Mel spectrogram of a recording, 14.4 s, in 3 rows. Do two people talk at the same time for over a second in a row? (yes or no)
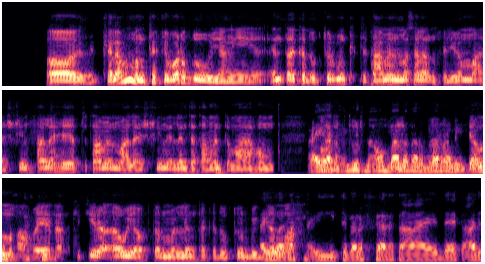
yes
